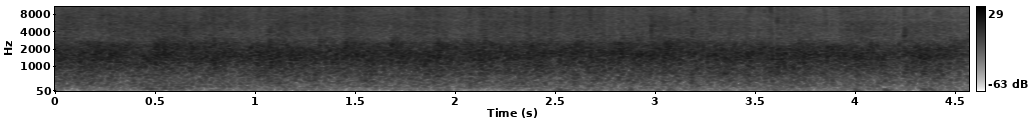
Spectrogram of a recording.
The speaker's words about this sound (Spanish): Y se merecen un aplauso por eso, a ustedes. Siempre a ustedes.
